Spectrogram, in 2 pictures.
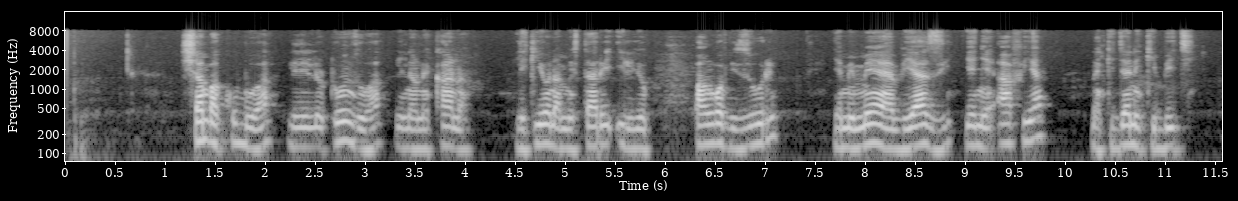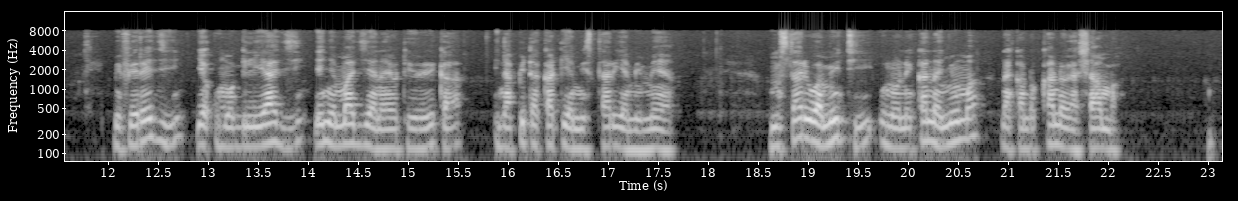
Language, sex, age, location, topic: Swahili, male, 18-24, Nairobi, agriculture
